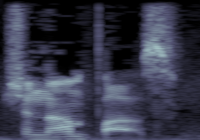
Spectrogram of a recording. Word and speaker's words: chinampas: all works you have these uh things called chinampas c h i n m p a s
